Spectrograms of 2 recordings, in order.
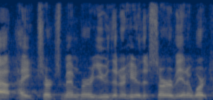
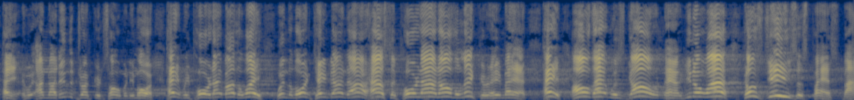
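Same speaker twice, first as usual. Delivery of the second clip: full-force preaching; 10 semitones higher, 15 dB louder than usual. Real, not acted. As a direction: lift the church with it, ringing out.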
